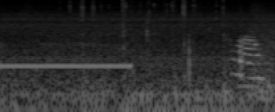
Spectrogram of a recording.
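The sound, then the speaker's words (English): A phone call being placed: a steady, low dial tone holds for over a second, then breaks off into a few faint clicks before a brief voice sounds at the end. “Should I give her a call”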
